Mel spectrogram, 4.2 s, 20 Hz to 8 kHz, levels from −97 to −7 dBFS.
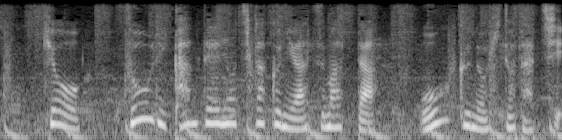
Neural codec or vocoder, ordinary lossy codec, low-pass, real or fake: none; none; 7.2 kHz; real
